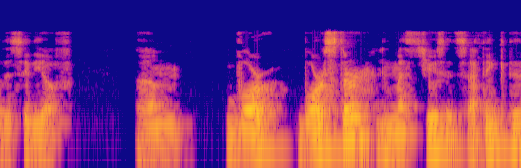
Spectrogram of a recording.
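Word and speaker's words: Worcester: city of um War Worster in Massachusetts I think this is how you pronounce it right um so I I used to say Worchester but some somebody told me that it's wrong so um okay so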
